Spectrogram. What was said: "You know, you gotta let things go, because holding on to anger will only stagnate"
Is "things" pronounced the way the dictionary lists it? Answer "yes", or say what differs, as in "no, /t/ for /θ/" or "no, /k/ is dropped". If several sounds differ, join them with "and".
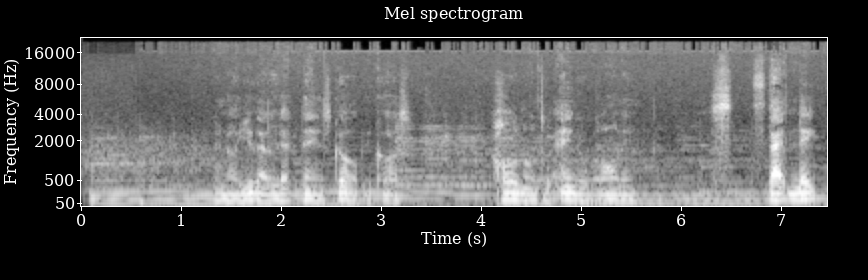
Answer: yes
